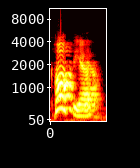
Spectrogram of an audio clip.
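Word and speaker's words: Casia: how that is because the way my name is said is CIA and the way it's spelled is c a s i a and I don't know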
